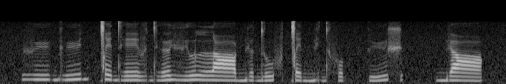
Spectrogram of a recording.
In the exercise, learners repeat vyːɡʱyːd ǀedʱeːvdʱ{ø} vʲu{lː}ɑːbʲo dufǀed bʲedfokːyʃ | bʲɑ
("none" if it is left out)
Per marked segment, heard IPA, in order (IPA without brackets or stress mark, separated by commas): ø, lː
